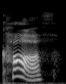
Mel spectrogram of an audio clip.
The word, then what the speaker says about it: cough: But cough, the bodily function, even though it is spelled with a g h, actually ends in a harsh biting f sound.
